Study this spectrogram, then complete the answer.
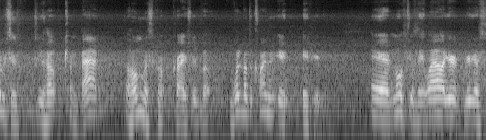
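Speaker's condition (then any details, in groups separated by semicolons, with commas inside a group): Parkinson's; speech impediment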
